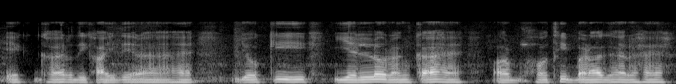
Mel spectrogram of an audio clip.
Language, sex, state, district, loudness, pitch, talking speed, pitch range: Hindi, male, Jharkhand, Ranchi, -18 LUFS, 110 Hz, 150 wpm, 105-110 Hz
